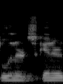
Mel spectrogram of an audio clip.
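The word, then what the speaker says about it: Lynyrd Skynyrd: albums home and I think he brought home pronounced Leonard Skinner the first album before Sweet Home Alabama hit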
